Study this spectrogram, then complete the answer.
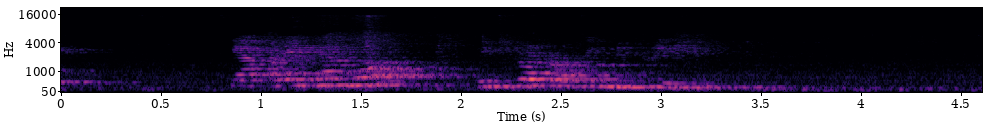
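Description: A woman speaks loudly and with animation nearby.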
